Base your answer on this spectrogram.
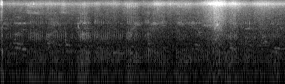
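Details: Sleeping Munchkin cat, one year and two months old with odd eyes, held in its owner's arms indoors; soft, even low purr throughout, overlaid by background television broadcast noise.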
